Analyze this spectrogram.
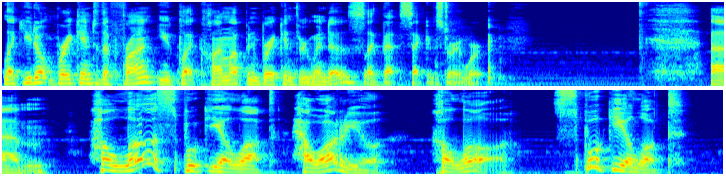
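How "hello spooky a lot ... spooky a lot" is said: Soviet-style Russian accent. Weird voices coming out of him, the speaker greets in a put-on Soviet accent. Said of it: "why I just got Soviet right now".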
